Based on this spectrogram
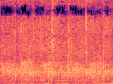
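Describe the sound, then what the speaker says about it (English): An audience at an exhibition and prize distribution ceremony gives a loud, continuous round of clapping for the students, dense and close throughout. "So one round of applause to these kids"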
